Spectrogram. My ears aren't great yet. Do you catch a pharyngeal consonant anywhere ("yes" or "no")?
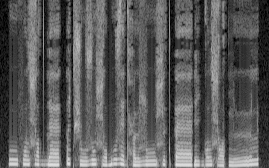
yes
